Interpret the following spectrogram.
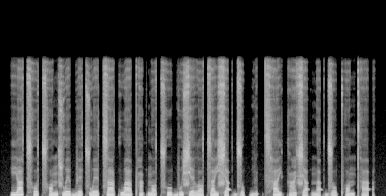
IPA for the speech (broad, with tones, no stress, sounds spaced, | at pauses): j a˦ t͡sʰ o˨˩ t͡sʰ ɔ˧ n ɕ w e˧ b e˧ t͡s w e˧ t͡s a˥˧ k w a˥˧ pʰ ã˦ k̚ n̪ ɔ˧ t͡sʰ u˦ b u˥˧ ɕ e˧ l ɔ˥˧ t͡s a˦ j ɕ a˨ ʔ d͡z o˨ p̚ b ĩ˨ t̚ t͡sʰ a˦ j k ã˧ ɕ a˨ ʔ n̪ a˦ ʔ d͡z o˧ pʰ ɔ˥˧ n t̪ʰ a˦ ʔ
